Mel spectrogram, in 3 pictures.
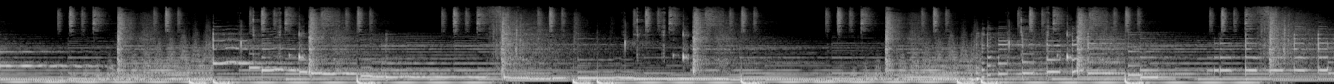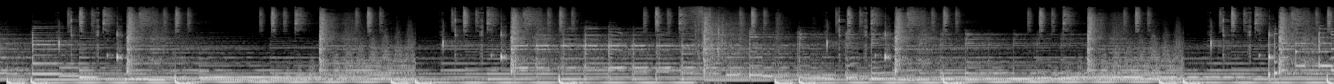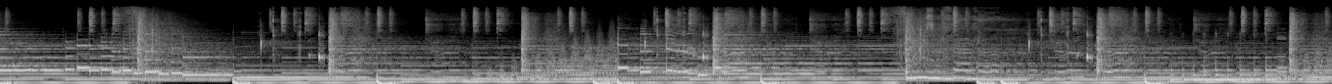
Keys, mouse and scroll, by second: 0.4 Return, 0.8-1.9 typing, 3.2-4.2 typing, 4.4 Return, 4.9 ctrl+space, 5.2 e, 5.6 Return, 7.9 ctrl+s, 8.6-21.5 drag, 21.5-22.8 typing, 23.2-24.2 drag, 24.2 Return, 25.2-27.3 typing, 28.1 click, 28.8 Return, 30.1-31.7 typing, 31.3 Return, 32.4 Return, 34.2-35.9 typing, 38.3-40.0 drag.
